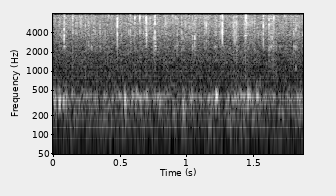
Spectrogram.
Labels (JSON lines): {"label": "ambient", "recorder": "HydroMoth"}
